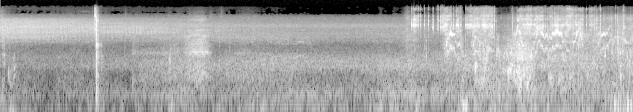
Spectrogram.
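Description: Faint steady rush of water in a shallow creek, with a single sharp click about a second and a half in. From about six seconds in comes a close run of irregular splashing and knocking.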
